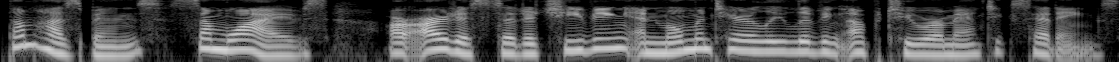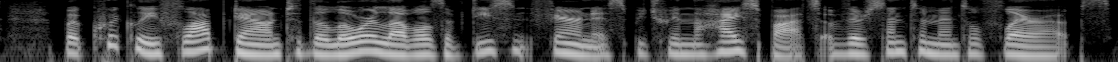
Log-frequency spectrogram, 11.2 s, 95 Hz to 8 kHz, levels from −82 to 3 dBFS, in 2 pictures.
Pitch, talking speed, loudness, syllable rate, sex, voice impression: 185 Hz, 190 wpm, -22 LUFS, 5.6 syllables/s, female, feminine, adult-like, tensed, bright, clear, intellectual, slightly friendly, elegant, lively, slightly sharp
